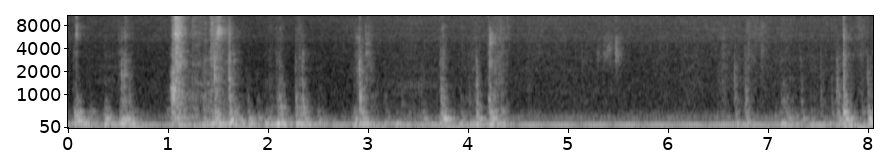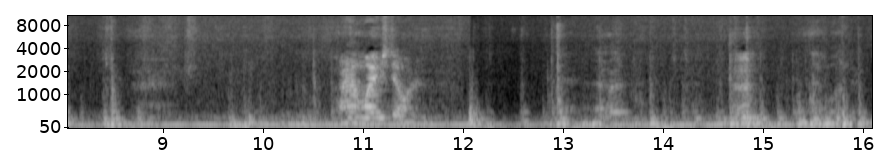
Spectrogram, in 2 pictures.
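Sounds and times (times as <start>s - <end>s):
sharp knocks and clatter: 0.0s - 4.5s, 6.6s - 9.0s, 9.6s - 11.3s, 12.0s - 16.0s
steady low hum: 0.0s - 16.0s.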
